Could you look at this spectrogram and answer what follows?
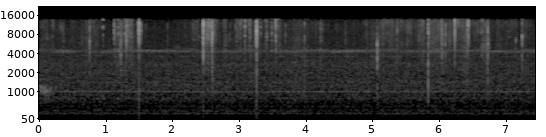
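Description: Near silence with a faint steady hum, broken by scattered small clicks and light rustles from hands working an aluminium crochet hook through yarn.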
